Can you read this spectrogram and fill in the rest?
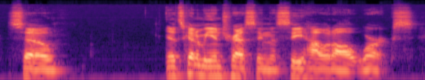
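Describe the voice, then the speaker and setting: A man's voice: fairly low pitch, steady tone, moderate pace. A man hosting a live show, chatting informally and explaining things as he answers questions, thinking aloud as he goes. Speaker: host of a railfanning live show. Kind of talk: casual live-stream question and answer chat.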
